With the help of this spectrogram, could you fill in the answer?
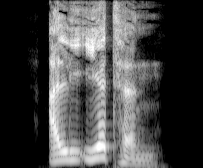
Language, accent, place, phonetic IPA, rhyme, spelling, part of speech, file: German, Germany, Berlin, [aliˈiːɐ̯tn̩], -iːɐ̯tn̩, alliierten, adjective, De-alliierten.ogg
- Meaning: inflection of alliiert: 1. strong genitive masculine/neuter singular 2. weak/mixed genitive/dative all-gender singular 3. strong/weak/mixed accusative masculine singular 4. strong dative plural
